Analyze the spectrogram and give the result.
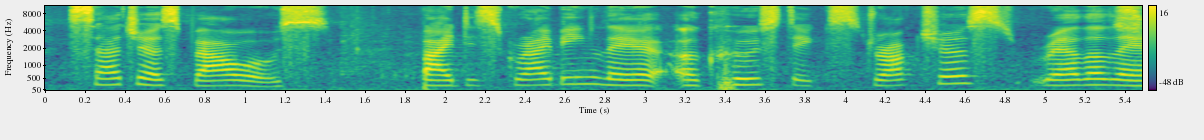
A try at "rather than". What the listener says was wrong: Rather, 你要注意母音后的R, 你有很多R不见了.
